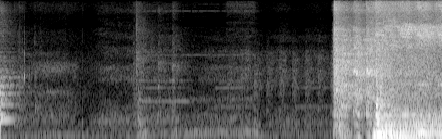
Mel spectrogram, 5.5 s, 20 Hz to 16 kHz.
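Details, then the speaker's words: 2011 Hyundai Santa Fe GLS AWD on remote start; loud high squeal over the start-up roar from the accessory belt. Worn belt or bad pulley suspected, not yet inspected. "So you can hear the belt squeaking. We are going to take care of that."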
